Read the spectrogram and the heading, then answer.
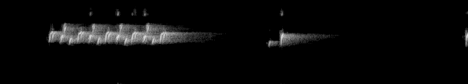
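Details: Goldfinch's quick, high chittering phrase of about one and a half seconds, followed by a couple of separate short twittering notes; no other sounds present.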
